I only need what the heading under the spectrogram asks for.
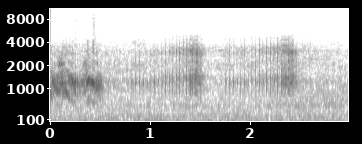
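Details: Green pigeon calling: a short wavering note at the start, then two drawn-out, mid-pitched whistled phrases with a slightly buzzy, throbbing texture, each lasting under a second, over a low steady background hum.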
